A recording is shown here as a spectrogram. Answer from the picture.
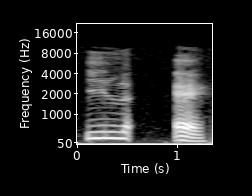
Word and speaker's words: il est: And then for il, masculine, il est. So it's quite strange because it does sound the same as tu, okay, but then there is this final T, but you don't pronounce it. So il est.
